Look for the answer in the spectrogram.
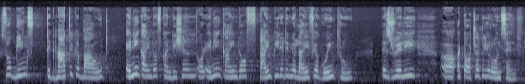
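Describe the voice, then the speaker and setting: A woman neuroscientist speaks earnestly on a conference panel. Her voice is notably high, and she explains her points at length. A long reverb from a large hall trails her words. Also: darkish tone.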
